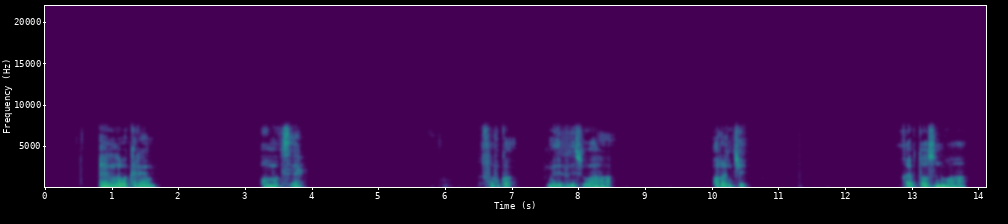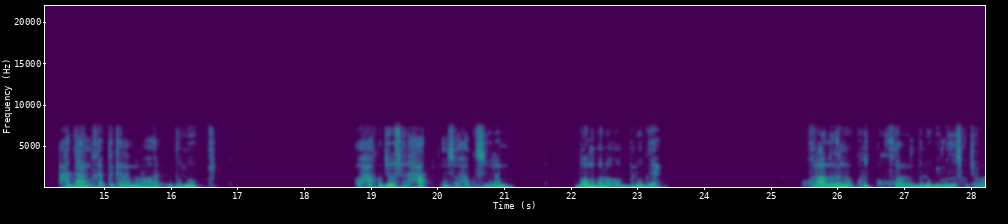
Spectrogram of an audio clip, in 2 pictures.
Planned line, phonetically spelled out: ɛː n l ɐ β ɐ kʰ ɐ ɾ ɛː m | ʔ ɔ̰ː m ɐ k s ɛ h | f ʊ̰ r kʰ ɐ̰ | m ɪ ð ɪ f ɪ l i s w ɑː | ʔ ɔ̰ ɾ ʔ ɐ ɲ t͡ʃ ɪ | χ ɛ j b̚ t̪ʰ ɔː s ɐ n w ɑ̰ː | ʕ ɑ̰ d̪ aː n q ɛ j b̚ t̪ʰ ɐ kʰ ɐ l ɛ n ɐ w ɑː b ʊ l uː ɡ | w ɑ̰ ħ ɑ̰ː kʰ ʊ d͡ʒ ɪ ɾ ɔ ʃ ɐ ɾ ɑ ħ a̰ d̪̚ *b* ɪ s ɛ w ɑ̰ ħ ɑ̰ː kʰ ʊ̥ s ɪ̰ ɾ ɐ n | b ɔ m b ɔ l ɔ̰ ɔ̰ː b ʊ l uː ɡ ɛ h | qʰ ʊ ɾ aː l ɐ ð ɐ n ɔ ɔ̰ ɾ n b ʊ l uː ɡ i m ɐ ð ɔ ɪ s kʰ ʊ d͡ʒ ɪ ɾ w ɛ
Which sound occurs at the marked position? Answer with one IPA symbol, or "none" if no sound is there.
m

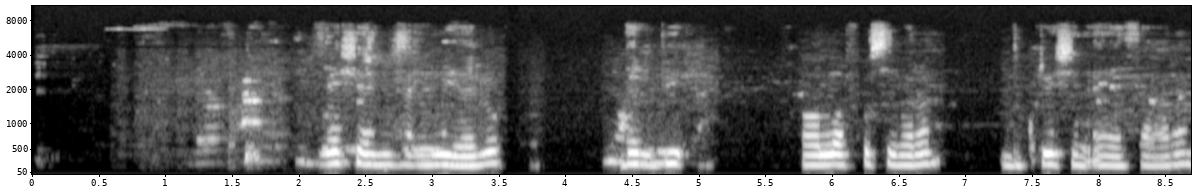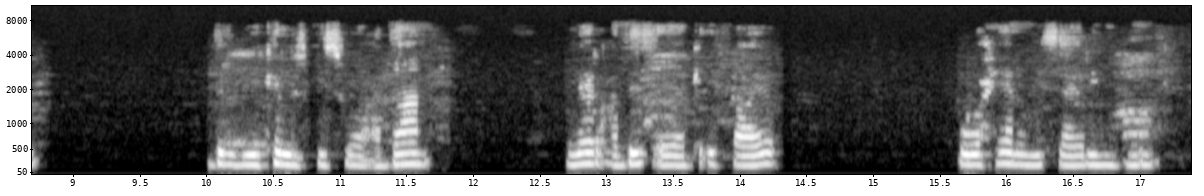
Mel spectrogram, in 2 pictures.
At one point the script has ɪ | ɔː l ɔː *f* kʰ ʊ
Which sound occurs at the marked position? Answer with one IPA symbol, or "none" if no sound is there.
f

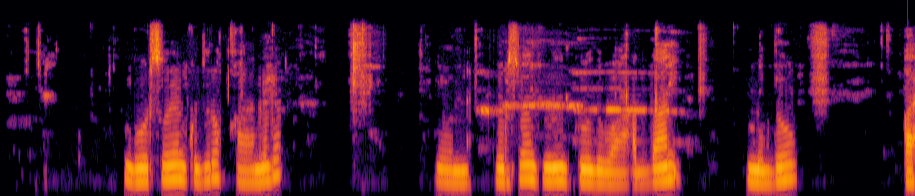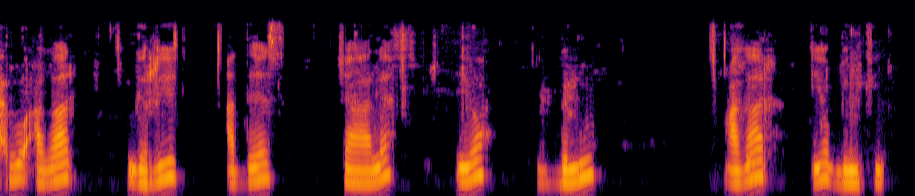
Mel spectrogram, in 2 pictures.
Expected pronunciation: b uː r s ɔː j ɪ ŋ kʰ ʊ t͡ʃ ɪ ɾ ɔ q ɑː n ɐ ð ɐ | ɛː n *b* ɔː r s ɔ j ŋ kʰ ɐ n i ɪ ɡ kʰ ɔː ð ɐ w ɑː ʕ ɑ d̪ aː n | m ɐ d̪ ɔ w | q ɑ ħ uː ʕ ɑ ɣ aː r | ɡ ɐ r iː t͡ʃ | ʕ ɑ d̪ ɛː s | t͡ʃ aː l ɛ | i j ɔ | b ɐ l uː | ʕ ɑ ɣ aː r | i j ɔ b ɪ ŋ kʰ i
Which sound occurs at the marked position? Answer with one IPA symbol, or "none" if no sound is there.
b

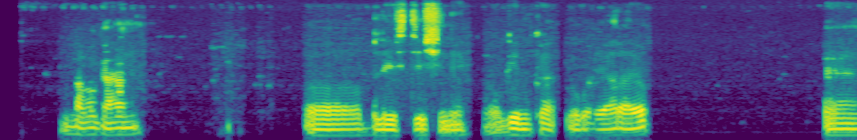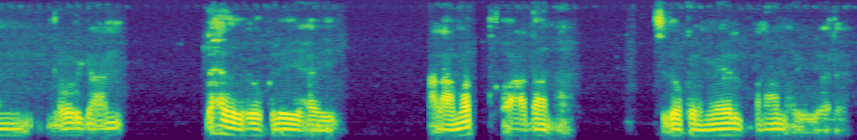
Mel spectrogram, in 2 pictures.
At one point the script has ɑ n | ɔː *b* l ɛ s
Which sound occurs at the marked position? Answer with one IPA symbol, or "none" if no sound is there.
b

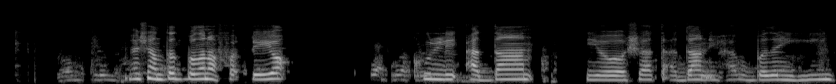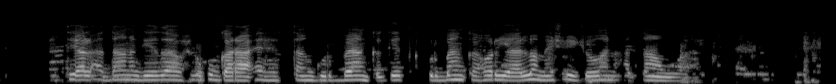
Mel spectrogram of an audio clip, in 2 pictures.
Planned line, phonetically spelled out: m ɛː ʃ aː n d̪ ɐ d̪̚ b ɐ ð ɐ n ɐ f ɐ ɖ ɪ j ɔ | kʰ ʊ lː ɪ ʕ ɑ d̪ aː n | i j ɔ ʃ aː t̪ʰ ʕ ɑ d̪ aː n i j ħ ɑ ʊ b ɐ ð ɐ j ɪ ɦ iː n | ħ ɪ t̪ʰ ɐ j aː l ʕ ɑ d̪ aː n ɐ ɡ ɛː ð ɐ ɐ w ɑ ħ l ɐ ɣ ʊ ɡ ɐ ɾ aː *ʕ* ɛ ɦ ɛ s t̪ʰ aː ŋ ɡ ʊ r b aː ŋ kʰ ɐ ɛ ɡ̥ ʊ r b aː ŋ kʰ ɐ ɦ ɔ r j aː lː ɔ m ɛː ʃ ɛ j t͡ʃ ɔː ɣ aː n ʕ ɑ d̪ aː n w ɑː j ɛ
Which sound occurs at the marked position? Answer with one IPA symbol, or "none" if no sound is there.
ʕ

